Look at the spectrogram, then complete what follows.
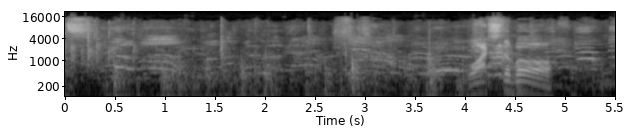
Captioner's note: crowd chatter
